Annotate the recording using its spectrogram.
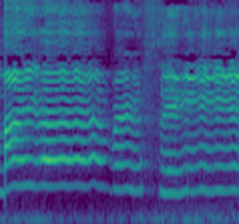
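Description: A woman singing a gospel worship song unaccompanied, holding a long note for about a second, then after a short breath a second, slightly lower held note.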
